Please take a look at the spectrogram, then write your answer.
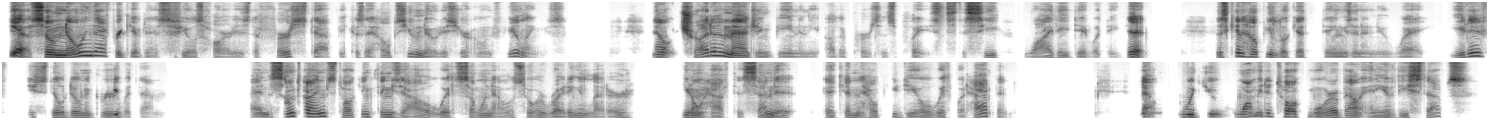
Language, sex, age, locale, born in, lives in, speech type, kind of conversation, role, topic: English, male, 30-34, en-US, United States, United States, read, expert-assistant, expert, How does practicing forgiveness benefit you and others?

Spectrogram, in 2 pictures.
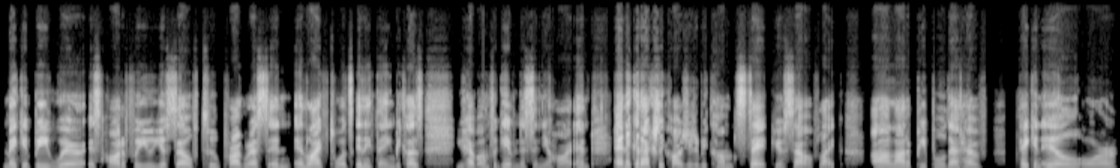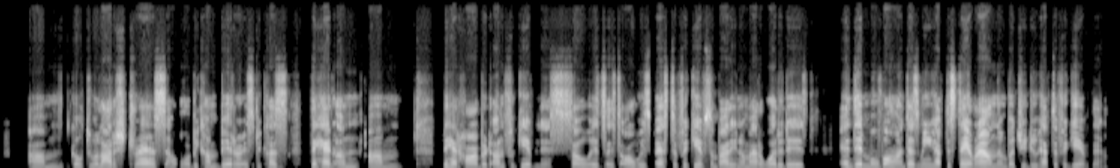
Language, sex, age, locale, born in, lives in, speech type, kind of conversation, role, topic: English, female, 60-64, en-US, United States, United States, conversation, podcast, guest, What did you learn about forgiveness after a fight?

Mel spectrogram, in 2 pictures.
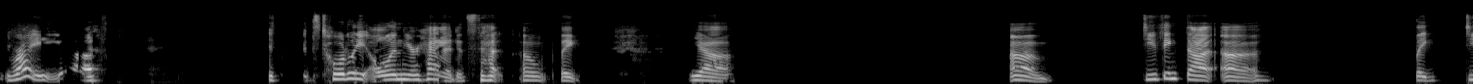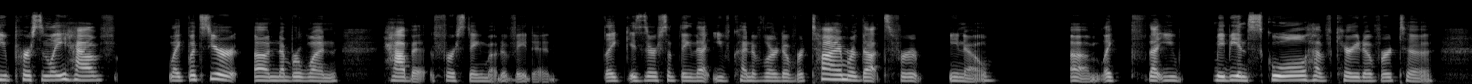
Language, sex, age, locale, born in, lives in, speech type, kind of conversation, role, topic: English, female, 40-44, en-US, United States, United States, conversation, podcast, host, What helps you keep going when learning feels challenging?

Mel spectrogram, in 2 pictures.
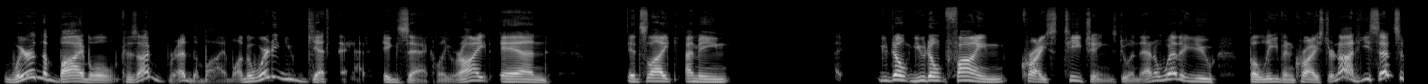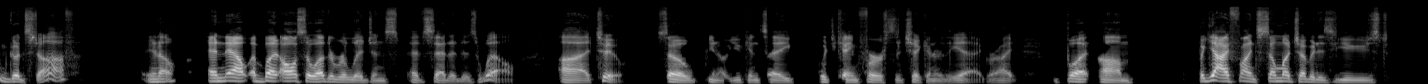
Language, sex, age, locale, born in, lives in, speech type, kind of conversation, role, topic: English, male, 60-64, en-US, United States, United States, conversation, unstructured, none, How do you respond when religion is used to exclude people?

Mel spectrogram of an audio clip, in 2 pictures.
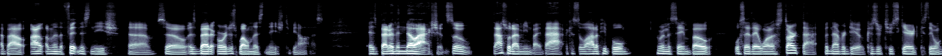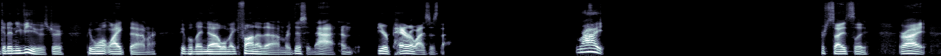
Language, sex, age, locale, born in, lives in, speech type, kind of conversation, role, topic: English, male, 18-19, en-US, United States, United States, conversation, podcast, guest, What small changes in your daily routine have made a big difference in your well-being?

